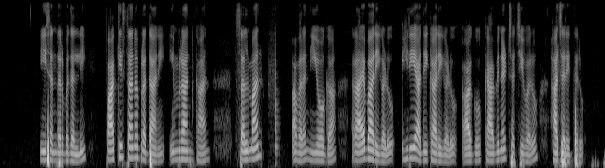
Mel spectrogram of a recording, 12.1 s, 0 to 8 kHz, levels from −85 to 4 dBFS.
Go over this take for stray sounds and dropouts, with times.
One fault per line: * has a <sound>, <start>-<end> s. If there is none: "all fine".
* has a thud, 5.4-5.6 s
